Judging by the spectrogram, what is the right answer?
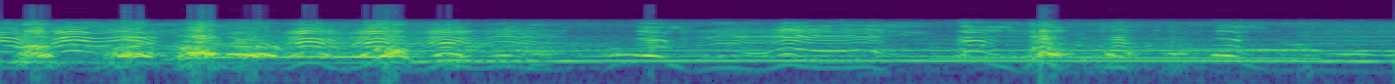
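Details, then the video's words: Wolves singing together in a pack: a steady low sustained howl beneath rapidly warbling higher howls and clipped yips, the voices overlapping densely throughout. "Wolf pack howl"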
